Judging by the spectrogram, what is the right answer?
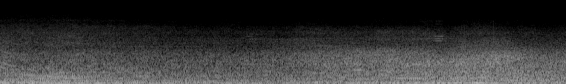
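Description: Road traffic: a steady rumble of passing vehicles, swelling as one goes by about four to five seconds in.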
